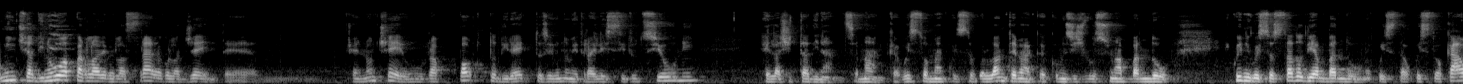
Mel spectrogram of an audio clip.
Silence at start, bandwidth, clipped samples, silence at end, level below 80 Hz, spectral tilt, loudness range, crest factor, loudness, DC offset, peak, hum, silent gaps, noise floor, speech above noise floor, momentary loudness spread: 0 s; 13.5 kHz; under 0.1%; 0 s; -58 dBFS; -5.5 dB/octave; 9 LU; 20 dB; -21 LUFS; under 0.1%; 0 dBFS; none; none; -53 dBFS; 32 dB; 14 LU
